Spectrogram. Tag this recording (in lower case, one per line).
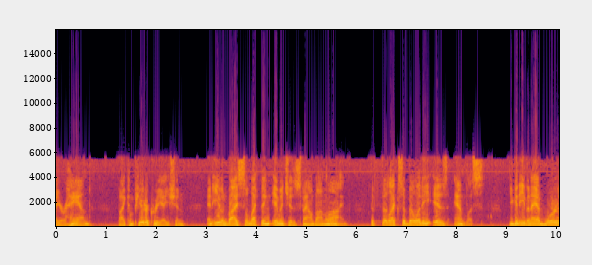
speech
